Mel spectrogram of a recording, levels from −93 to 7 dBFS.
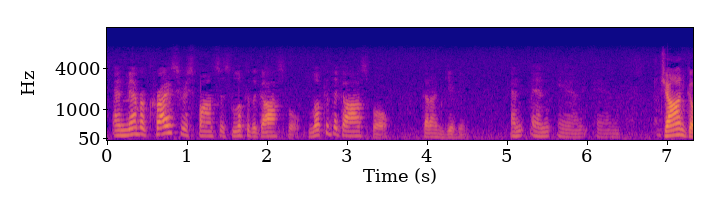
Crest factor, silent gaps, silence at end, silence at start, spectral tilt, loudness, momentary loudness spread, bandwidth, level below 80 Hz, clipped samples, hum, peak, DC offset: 24 dB; none; 0 s; 0.05 s; -7 dB/octave; -30 LUFS; 21 LU; 9 kHz; -64 dBFS; under 0.1%; none; -6 dBFS; under 0.1%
